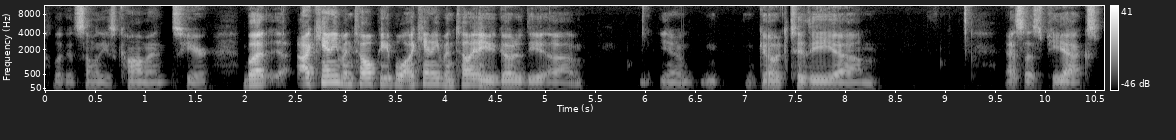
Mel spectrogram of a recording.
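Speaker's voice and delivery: ordinary talk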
